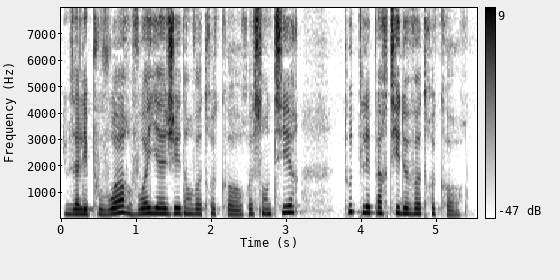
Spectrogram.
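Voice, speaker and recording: Female relaxation guide, dark mellow timbre, soft and at times breathy, very slow soothing delivery with long pauses. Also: mid-range voice, fairly even intonation. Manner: soothing, unhurried, with long pauses between short phrases. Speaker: guided meditation and sophrology practitioner. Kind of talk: guided yoga nidra relaxation.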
